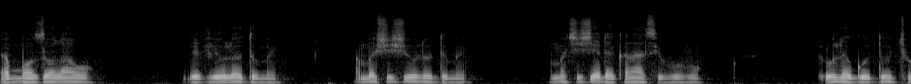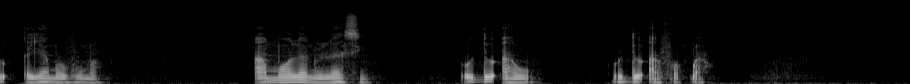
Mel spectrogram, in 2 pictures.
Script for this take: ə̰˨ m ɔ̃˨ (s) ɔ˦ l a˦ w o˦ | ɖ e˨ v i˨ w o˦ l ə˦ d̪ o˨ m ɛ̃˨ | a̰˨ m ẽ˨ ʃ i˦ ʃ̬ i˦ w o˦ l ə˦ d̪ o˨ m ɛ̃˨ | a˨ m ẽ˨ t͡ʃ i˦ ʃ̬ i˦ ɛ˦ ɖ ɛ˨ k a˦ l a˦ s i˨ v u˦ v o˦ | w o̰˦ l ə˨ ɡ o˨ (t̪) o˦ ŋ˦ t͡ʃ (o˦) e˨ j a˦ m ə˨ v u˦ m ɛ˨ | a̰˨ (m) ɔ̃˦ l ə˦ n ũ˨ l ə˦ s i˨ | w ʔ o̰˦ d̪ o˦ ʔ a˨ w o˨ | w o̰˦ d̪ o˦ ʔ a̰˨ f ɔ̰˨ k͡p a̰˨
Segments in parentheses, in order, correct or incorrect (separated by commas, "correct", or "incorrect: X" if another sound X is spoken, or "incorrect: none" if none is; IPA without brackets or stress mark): incorrect: z, incorrect: d̪, correct, correct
